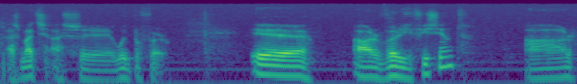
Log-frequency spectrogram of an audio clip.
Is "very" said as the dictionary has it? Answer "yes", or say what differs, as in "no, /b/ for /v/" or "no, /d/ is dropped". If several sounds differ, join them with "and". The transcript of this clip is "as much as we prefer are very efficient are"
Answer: yes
